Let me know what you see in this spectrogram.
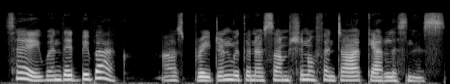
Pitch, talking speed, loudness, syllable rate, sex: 200 Hz, 175 wpm, -17 LUFS, 5.4 syllables/s, female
